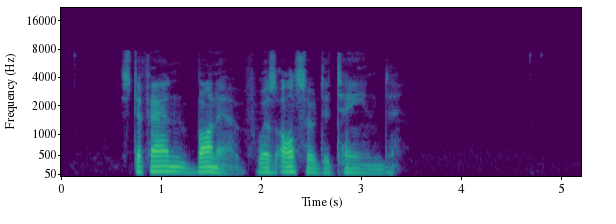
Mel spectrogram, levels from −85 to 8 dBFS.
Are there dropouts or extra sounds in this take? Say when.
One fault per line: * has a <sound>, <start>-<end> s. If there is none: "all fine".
all fine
